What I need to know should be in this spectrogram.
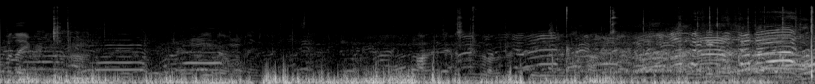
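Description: A crowd of young men cheers and shouts outdoors.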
